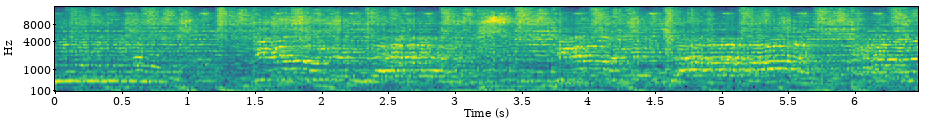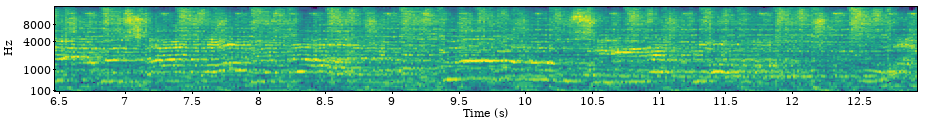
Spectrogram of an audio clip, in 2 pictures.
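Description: A woman singing live into a handheld microphone over loud pop backing music with a steady bass beat.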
